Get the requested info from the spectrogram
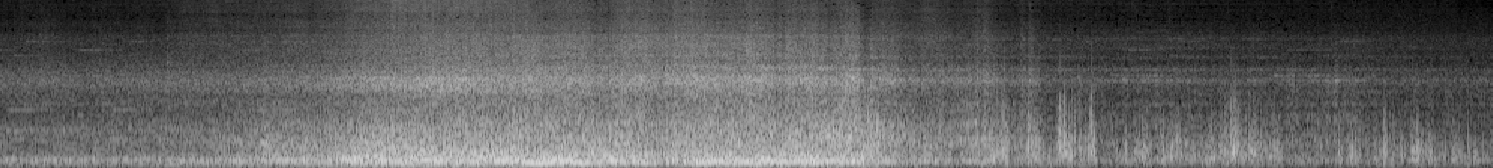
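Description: A train passing through the station without stopping: a rushing noise that builds, holds loud for about seven seconds, then gives way to wheels clattering over rail joints as it draws away.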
